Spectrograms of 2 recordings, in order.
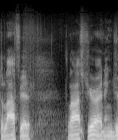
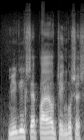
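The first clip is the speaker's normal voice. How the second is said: normal talking voice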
